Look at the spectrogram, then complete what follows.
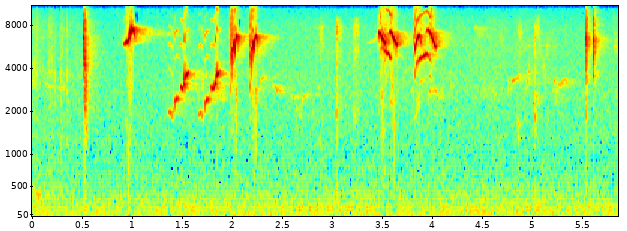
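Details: {'caption': 'Tledekan song of thin, high chirps and quick downslurred whistles, delivered in irregular clusters with brief pauses, ending with a few faint notes, background otherwise quiet.'}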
